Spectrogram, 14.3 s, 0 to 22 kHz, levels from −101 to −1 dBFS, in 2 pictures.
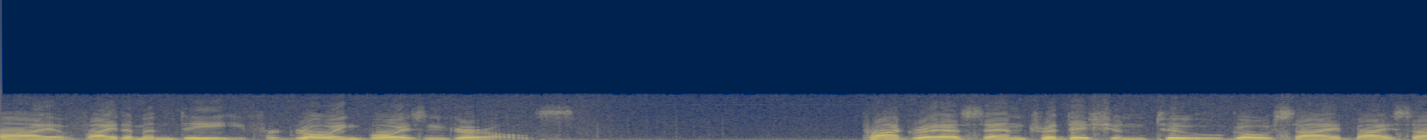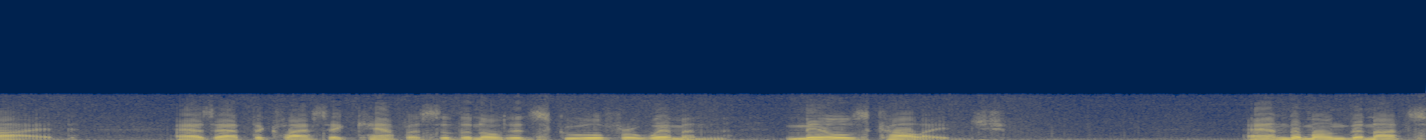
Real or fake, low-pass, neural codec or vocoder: real; 7.2 kHz; none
